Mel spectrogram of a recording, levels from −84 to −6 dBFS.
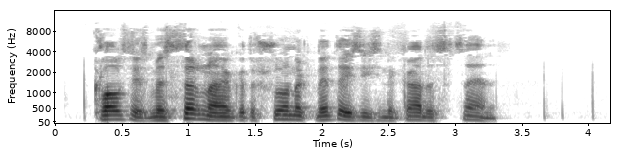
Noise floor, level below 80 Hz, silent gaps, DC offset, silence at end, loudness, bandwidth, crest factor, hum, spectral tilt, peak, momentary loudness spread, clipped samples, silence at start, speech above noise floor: -62 dBFS; -66 dBFS; none; under 0.1%; 0.85 s; -24 LUFS; 10.5 kHz; 24 dB; none; -5.5 dB/octave; -2 dBFS; 10 LU; under 0.1%; 0.3 s; 39 dB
